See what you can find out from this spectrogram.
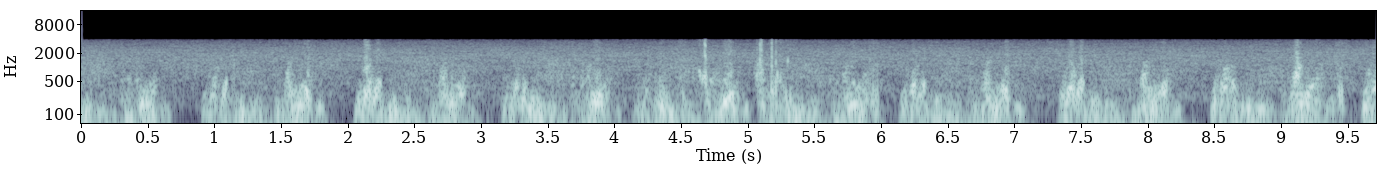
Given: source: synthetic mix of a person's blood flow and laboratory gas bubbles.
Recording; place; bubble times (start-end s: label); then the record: Doppler ultrasound of blood flow; precordium
4.47-4.55 s: bubbles
4.60-4.75 s: bubbles
5.04-5.37 s: bubbles
5.86-5.99 s: bubbles
9.24-9.32 s: bubbles
9.40-9.50 s: bubbles
9.70-9.72 s: bubbles
From the record:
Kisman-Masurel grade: 222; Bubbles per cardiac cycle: several, 3 to 8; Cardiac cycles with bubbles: 10 to 50%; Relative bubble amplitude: moderate (0.250 to 0.450); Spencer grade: 2 (many but less than half of the cardiac periods contain bubble signals, singularly or in groups); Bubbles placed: anywhere in the cardiac cycle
